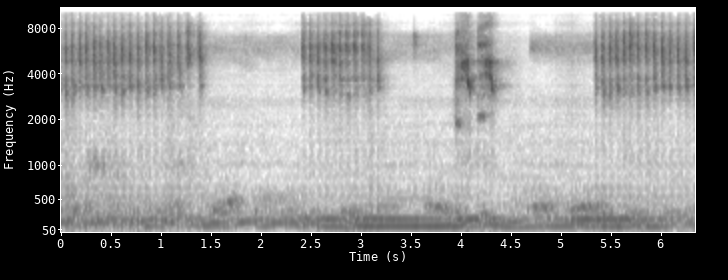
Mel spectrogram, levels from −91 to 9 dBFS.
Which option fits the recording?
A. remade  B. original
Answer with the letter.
A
